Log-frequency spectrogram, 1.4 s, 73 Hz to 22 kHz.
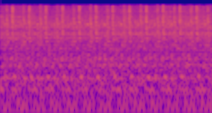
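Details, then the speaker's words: Vintage Ford 3000 diesel tractor fired up after wiring a new universal ignition switch, fuel on, PTO off, transmission in neutral: steady even diesel clatter at idle with no misses or surging, healthy running. "Let's crank it. Like a clock."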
